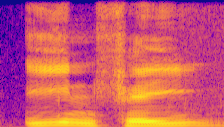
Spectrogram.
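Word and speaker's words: une fille: كلمات درس اليوم: ان غارسون، ان غارسون او ان غارسون يعني ولد، اين في يعني بنت، اين في يعني بنت، ما ننطقش ال ال،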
